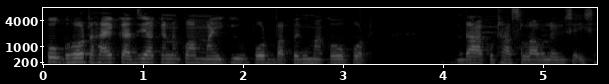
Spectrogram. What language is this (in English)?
Assamese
